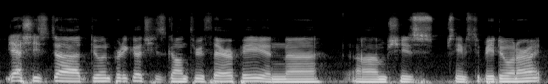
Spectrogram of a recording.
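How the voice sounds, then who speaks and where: Brief: relaxed male co-host, mid pitch, halting speech, faint noise behind. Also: rough recording. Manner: easygoing, hesitant with many fillers. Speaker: podcast co-host. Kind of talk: casual chat.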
